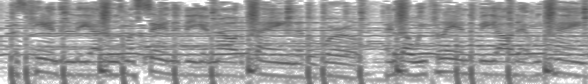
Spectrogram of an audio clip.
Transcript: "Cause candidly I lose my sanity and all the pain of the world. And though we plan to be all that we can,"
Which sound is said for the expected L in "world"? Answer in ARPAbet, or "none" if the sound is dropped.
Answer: L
